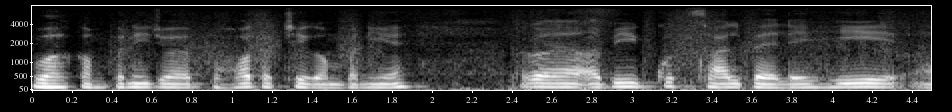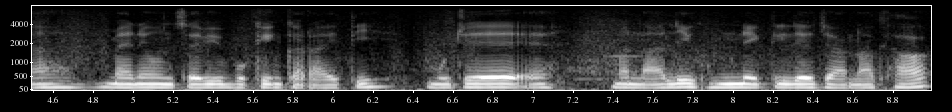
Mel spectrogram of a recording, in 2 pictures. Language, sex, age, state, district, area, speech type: Hindi, male, 30-45, Madhya Pradesh, Betul, rural, spontaneous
